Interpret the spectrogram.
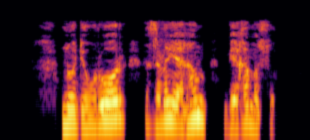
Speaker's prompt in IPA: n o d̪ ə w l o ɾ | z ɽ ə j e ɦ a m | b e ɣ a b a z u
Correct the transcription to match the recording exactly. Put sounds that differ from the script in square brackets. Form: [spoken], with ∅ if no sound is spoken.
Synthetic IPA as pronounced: n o d̪ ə w [ɾ] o ɾ | z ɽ ə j e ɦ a m | b e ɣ a [m] a [s] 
